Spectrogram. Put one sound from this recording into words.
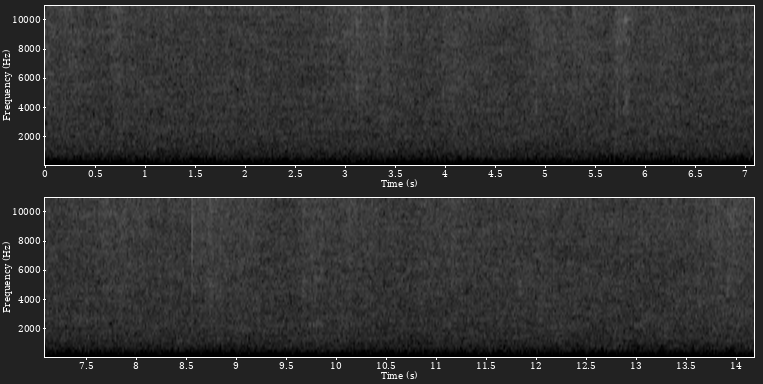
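A plastic crochet hook clicks softly against yarn.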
